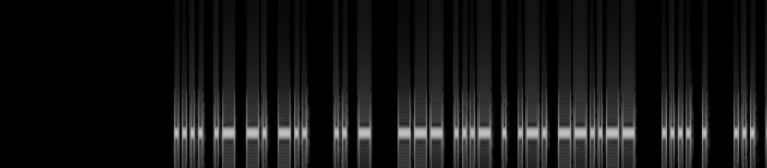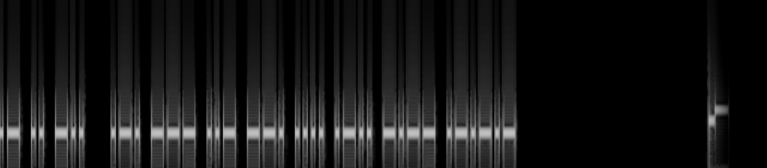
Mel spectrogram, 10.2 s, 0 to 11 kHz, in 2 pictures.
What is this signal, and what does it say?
Morse code, heard as a keyed tone, about 44 wpm, 700 Hz. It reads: HAND IT OVER, HE SAID ROUGHLY.
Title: Sentences from Top 1500 Words 45wpm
